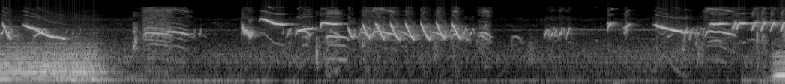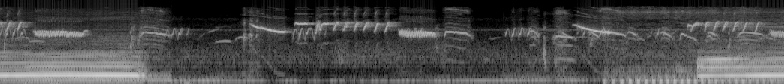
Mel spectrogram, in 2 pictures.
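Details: Village cattle moving as a herd while seeking fresh grass: three moos, the middle one longest and strongest, with constant bird twittering and whistled notes behind them.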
